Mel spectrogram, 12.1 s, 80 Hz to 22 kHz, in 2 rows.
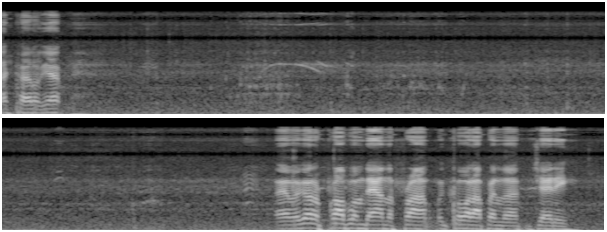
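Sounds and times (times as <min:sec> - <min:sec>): water: 0:00.0 - 0:12.0
faint paddle strokes: 0:00.6 - 0:10.0
wind rumble on microphone: 0:02.4 - 0:12.0.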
